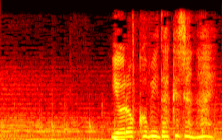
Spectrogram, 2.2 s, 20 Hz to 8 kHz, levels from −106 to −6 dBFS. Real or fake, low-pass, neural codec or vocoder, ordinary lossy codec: real; 7.2 kHz; none; none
